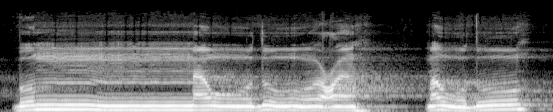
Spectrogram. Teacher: Domahin bertemu dengan mim. Hukumnya idgham bighunah dengan dengung. Nah, seperti itu didengungkan dipanjangkan dua harakat.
